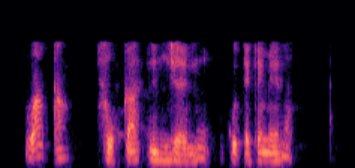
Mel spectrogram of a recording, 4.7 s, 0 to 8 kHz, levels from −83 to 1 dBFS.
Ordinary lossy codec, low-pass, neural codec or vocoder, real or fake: AAC, 16 kbps; 7.2 kHz; codec, 24 kHz, 3 kbps, HILCodec; fake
